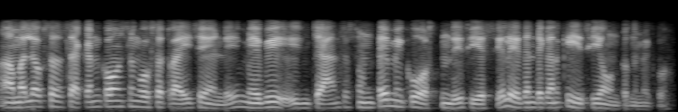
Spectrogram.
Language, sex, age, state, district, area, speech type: Telugu, male, 18-30, Andhra Pradesh, Vizianagaram, urban, conversation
